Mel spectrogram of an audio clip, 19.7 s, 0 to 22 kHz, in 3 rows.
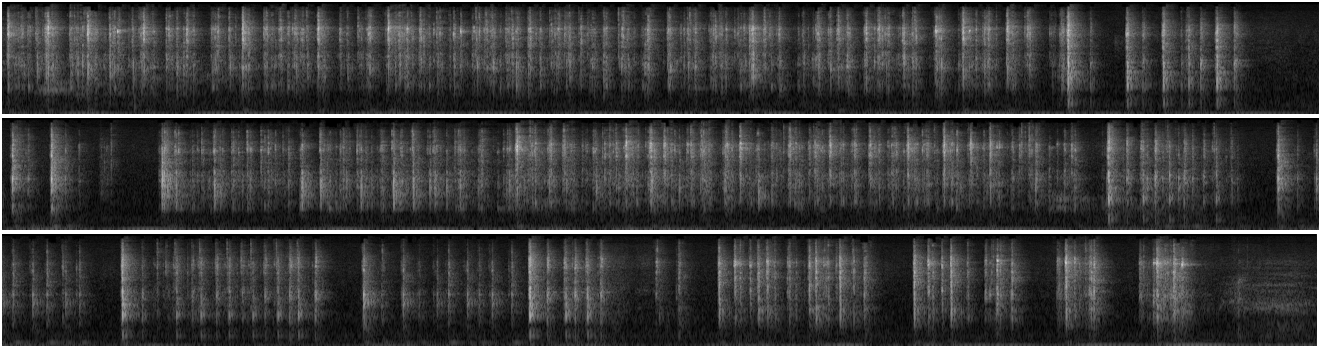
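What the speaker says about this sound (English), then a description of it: "this is my JO2 with white clicky Alps" A JO2 keyboard fitted with white clicky Alps switches is typed on in bursts of crisp, sharp clicks, a rapid close-up clatter with brief pauses between runs.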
